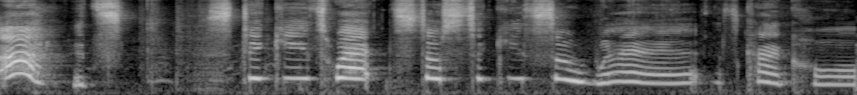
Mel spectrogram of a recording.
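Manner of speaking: very high, squeaky tiny creature chatter voice. Voicing the little furry creature that lands in Rocky's hands: voicing a little furry creature. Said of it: "He's like".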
